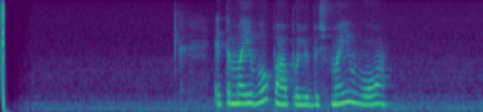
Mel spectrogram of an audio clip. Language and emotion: Russian, positive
